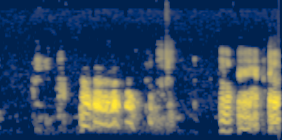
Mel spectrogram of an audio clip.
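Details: Eight hens bickering over a mealworm treat: scattered nasal clucks, then a burst of harsh squawks, a pause, and more grating, overlapping squawks at the end.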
